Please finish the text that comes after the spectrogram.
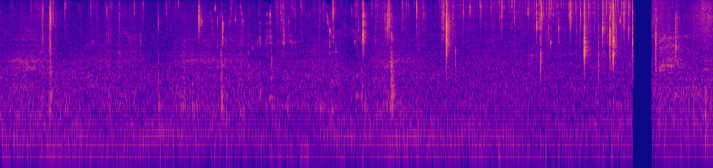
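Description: Water trickling and dripping from the opened freshwater low-point drains beneath an RV, faint irregular drips and splashes over a soft steady flow.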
